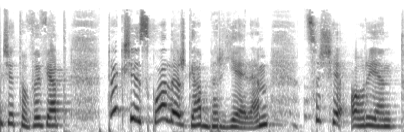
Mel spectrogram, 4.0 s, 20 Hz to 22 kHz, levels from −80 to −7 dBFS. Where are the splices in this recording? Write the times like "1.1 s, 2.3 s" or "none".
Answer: 1.8 s, 3.0 s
